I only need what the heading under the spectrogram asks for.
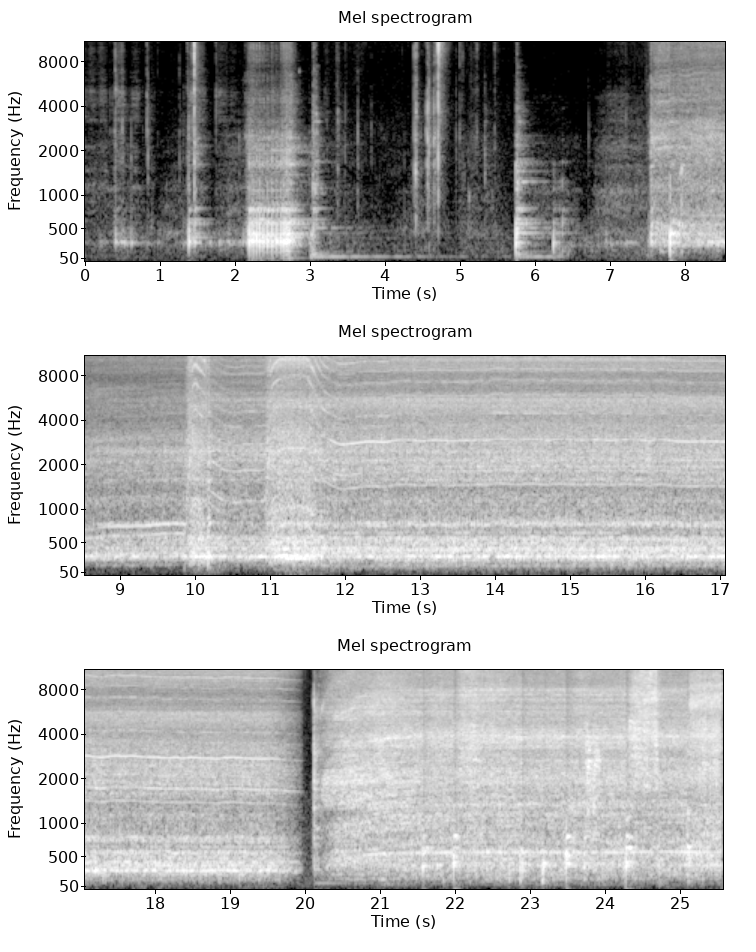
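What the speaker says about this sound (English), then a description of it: "While I was cutting, I got through the steel part to the stainless steel" Drill bit cutting through the steel heating element of a tea urn with cutting oil, a few short bursts at first, then a loud sustained whirring grind that breaks off briefly and resumes.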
